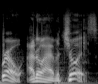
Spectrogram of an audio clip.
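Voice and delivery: ordinary talk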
